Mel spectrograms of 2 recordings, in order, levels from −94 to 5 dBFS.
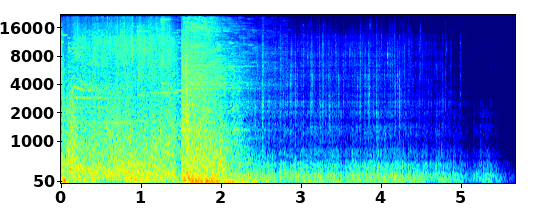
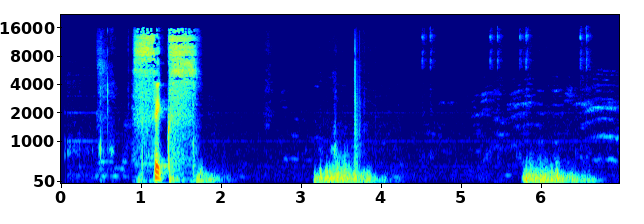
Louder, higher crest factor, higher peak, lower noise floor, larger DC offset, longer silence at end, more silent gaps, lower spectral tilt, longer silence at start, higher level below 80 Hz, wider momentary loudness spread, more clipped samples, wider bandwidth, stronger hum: about the same, -25 LUFS vs -24 LUFS; second, 18 dB vs 28 dB; second, -10 dBFS vs -2 dBFS; second, -55 dBFS vs -77 dBFS; neither; about the same, 0.3 s vs 0.4 s; neither; about the same, -4 dB/octave vs -3 dB/octave; second, 0 s vs 0.45 s; first, -34 dBFS vs -50 dBFS; second, 21 LU vs 25 LU; neither; first, over 20 kHz vs 16.5 kHz; neither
